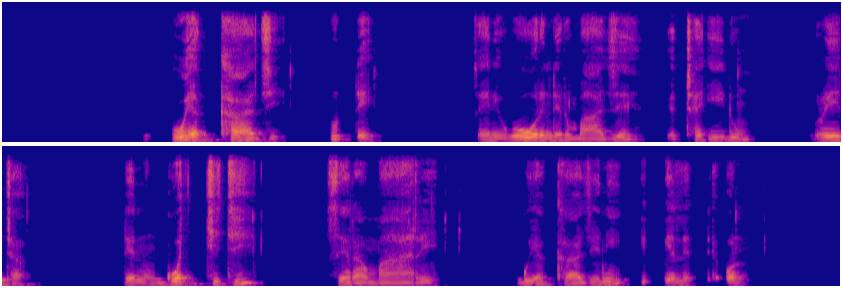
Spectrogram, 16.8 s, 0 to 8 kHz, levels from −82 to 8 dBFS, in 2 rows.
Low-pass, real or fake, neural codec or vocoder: 7.2 kHz; real; none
